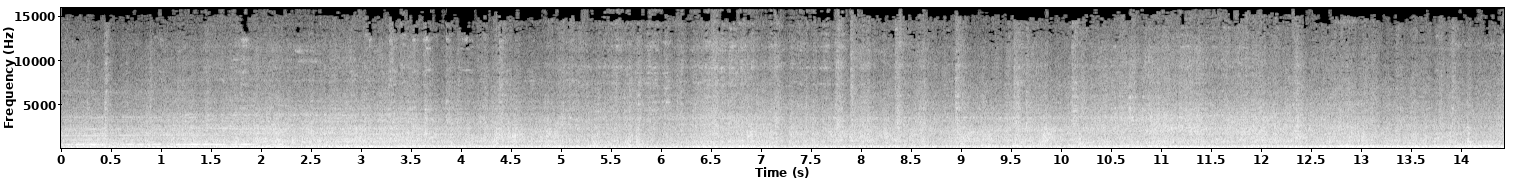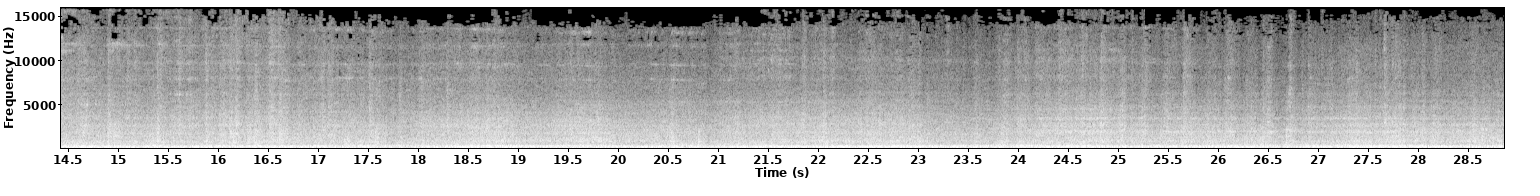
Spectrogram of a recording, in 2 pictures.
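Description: Loaded timber wagons of a freight train rolling past on the track, their wheels clattering over the rail joints in a steady rumble. A high ringing tone dies away in the first two or three seconds.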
